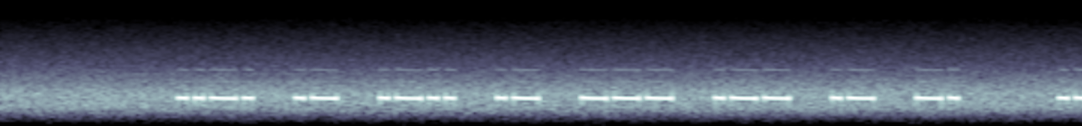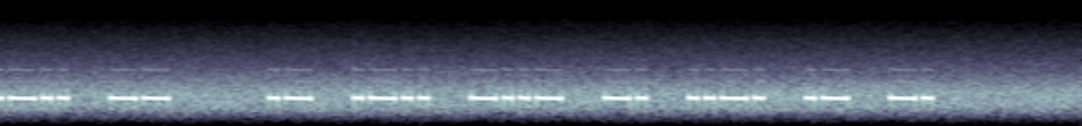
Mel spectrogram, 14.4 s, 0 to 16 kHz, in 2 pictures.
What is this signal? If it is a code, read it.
Morse code (Arabic alphabet), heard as a keyed tone, machine-sent, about 22 wpm, spaced as for 17 wpm, 720 Hz, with radio static and a narrow filter. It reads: فالاخوان هم الصنفان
